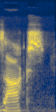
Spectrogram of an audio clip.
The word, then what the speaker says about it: Zaku: Zaku's they're you don't pronounce the U, so it's just they're called Zoks.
